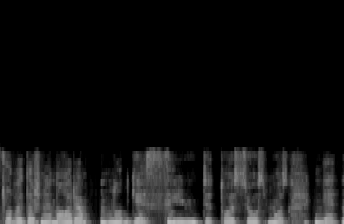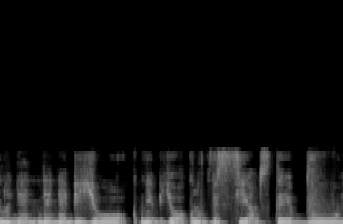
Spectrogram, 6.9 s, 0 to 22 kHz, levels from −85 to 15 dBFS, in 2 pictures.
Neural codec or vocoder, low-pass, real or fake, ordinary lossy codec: codec, 16 kHz, 16 kbps, FreqCodec, smaller model; 7.2 kHz; fake; MP3, 64 kbps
